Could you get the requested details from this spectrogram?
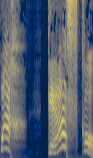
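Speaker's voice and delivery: shrill, rude, very high-pitched outburst. The little man answers the king's kind offer: rude exclamation. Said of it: "exclamó grosero el hombrecillo".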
